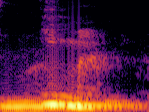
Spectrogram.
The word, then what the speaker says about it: Iman: Okay, so wait, I have a video for how is it pronounced? Iman.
